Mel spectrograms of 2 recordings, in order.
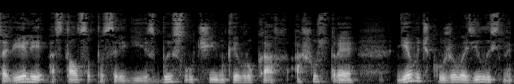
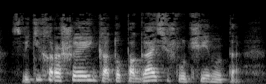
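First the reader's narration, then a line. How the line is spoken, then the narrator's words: Angry girl's shout. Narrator (Russian): сердито крикнула девочка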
